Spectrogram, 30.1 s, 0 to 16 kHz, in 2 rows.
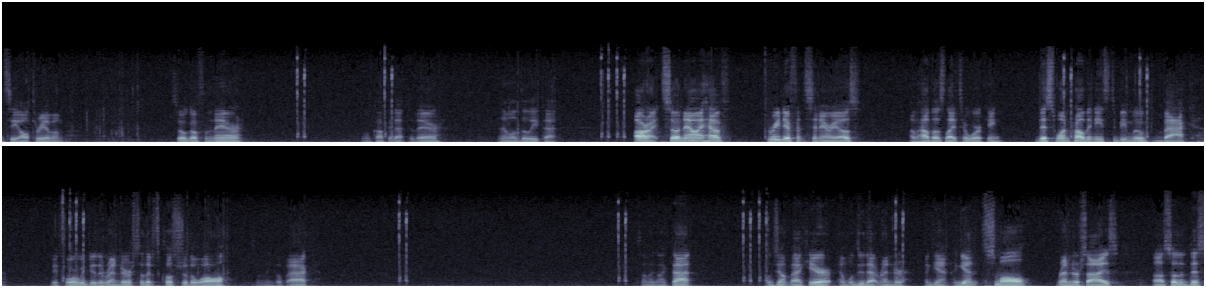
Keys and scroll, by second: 1.3 Return, 5.5 Escape, 6.4 Delete, 17.5 Return.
